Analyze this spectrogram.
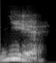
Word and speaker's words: Nie: This word is Nie, not Mei, okay?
